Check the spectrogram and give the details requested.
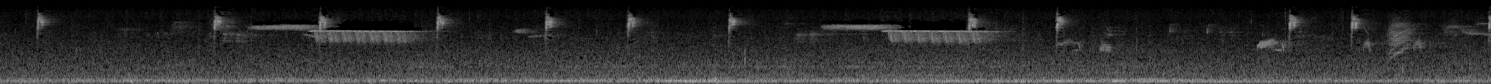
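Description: Songbirds chirping: short high chirps about once a second, with two longer trilled phrases, over a low steady hum.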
